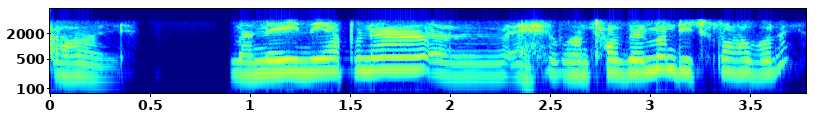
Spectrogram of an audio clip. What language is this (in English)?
Assamese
